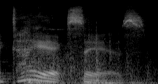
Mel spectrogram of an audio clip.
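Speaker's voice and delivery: TEXAS drawn out in a Texan drawl, "Tah-ee-ix-iz"; Texan drawl on Texas, extra syllable in the first vowel. Shown as a demonstration. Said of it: "stereotypical Texan accent would pre-, would pronounce it".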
